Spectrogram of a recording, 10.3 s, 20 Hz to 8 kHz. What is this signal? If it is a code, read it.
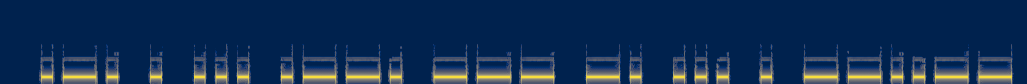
Morse code, heard as a keyed tone, about 11 wpm, 700 Hz. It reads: RESPONSE,
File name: 11 WPM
